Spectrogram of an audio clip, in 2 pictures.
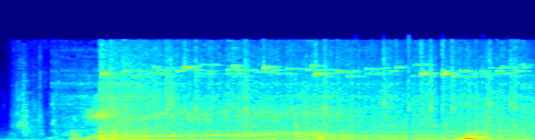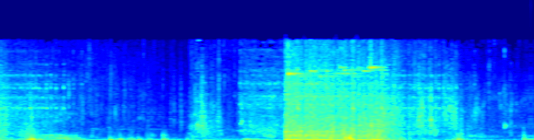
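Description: A minigun fires in rapid bursts.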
